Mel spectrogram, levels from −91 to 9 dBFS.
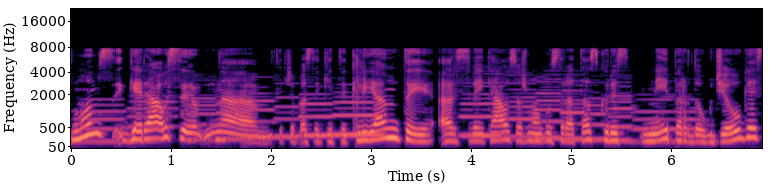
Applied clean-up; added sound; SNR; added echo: classical method Wiener filter.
